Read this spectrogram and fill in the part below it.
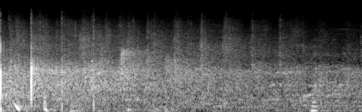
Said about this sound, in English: Let's give him a round of applause for that reading.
